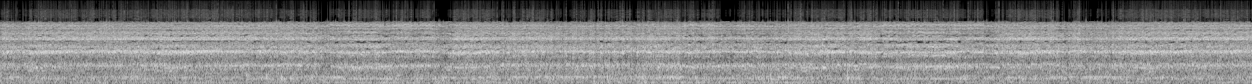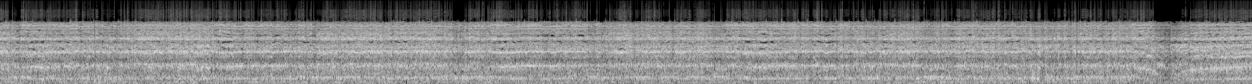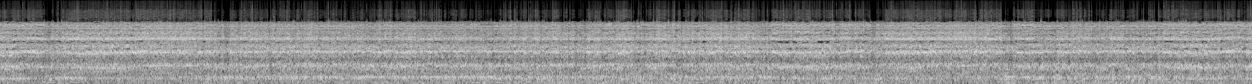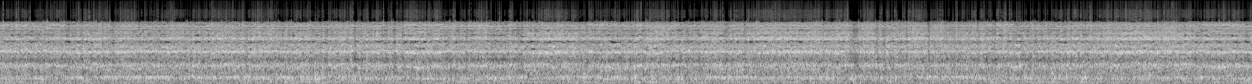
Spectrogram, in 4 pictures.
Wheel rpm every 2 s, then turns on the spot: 230, 220, 230, 230, 220, 230, 230, 230, 230, 230, 230, 210, 200, 230, 230, 230, 220, 230, 230, 230, 230, 230, 230, 230, 230.
none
